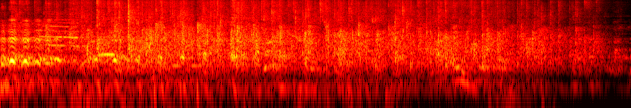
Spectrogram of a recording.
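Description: Enthusiastic audience applause at a French-language comedy show, full clapping with some cheering and chuckles, sustained and slowly tapering over about six seconds.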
